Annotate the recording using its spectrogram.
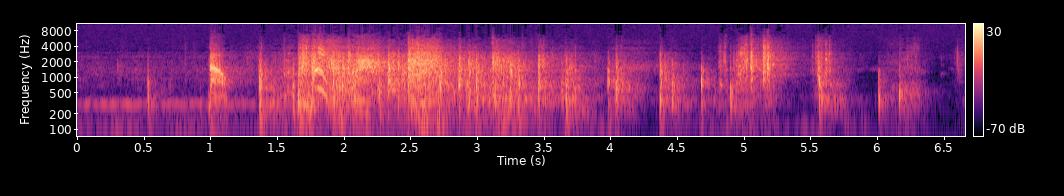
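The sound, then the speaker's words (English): A house door is forced open with loud thuds and a splintering crash, followed by scattered knocks and footsteps as the noise settles into sharp, irregular impacts. “All right, now I'll take the door. When we get inside, you go to the left.”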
